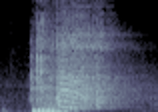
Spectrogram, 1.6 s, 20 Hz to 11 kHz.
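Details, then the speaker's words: Stihl 031 AV chainsaw, about 1974–76, unused about 5 years, fresh gas-oil mix: one quick recoil pull with a short raspy spin-over that fades without firing; turns over but won't start, rewind sluggish. "hold the trigger down and we'll see if it'll start"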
